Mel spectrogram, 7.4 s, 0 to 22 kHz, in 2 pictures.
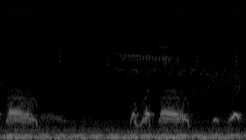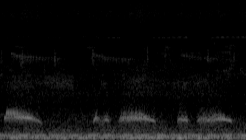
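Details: Spotted dove giving its 'về tàng kèm 123' song, repeated short phrases of low, hollow coos, quick hooked notes alternating with longer falling ones, over heavy low rumble and faint high tones.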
